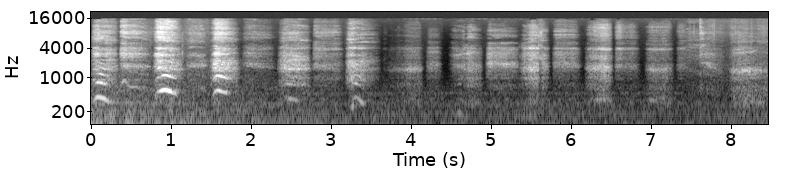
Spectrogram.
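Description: A woman gasping for breath in panic: sharp voiced gasps with a falling pitch, about one every 0.7 s, that fade after about three seconds into softer, quieter breathing.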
